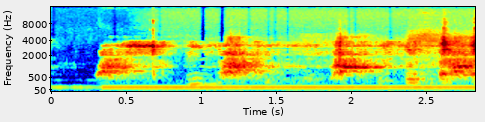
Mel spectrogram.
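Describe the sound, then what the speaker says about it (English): A dog barks in short bursts a few times at moderate distance, over a steady low electrical hum, with some voice-like sounds mixed in. "What's she barking at?"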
